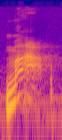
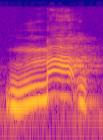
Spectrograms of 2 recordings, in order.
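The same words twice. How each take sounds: First: MATT short, pitched high; hesitant guess. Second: MATT stretched long and high; drawn-out guess. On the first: Asked for his name again, tries a short, high MATT. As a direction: say MATT briefly on a high note. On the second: Asked for his name again, stretches out a high, uncertain MATT. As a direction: hold the M and vowel of MATT, feeling for the ending. Second try at forgotten name. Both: Acted.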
